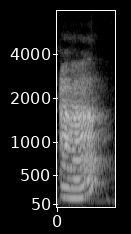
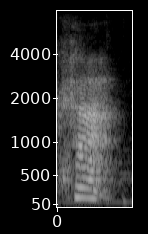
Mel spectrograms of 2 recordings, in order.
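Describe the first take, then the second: First: The k is made with a glottal catch. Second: The k is followed by a puff of breath. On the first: "al final tenemos el glotalizado"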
